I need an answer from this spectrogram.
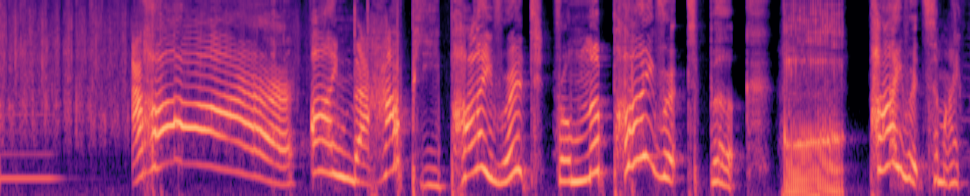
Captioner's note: snorting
